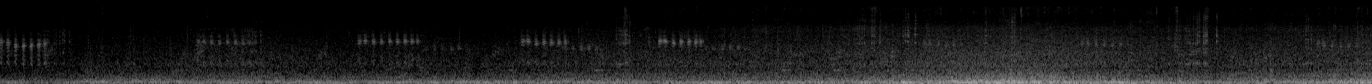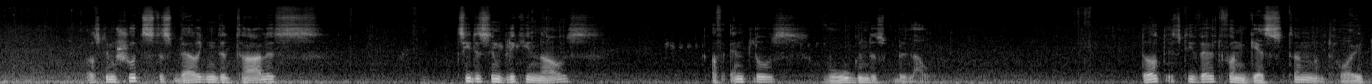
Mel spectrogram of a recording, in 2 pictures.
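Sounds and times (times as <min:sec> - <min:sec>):
frogs croaking: 0:00.0 - 0:17.0, 0:17.6 - 0:23.1
surf: 0:00.0 - 0:27.4
speech: 0:14.6 - 0:16.8, 0:18.4 - 0:19.7, 0:21.0 - 0:23.2, 0:25.2 - 0:27.4.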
